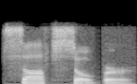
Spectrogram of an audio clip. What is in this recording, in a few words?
"soft-soaper", English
